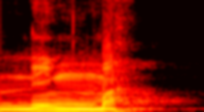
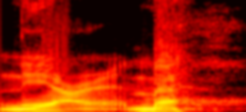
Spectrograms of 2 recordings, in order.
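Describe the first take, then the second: First: The middle consonant is a nasal 'ng' sound. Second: The middle consonant comes from the mid throat. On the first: The speaker calls it wrong. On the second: The speaker calls it right. "Tengah tenggorokan"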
